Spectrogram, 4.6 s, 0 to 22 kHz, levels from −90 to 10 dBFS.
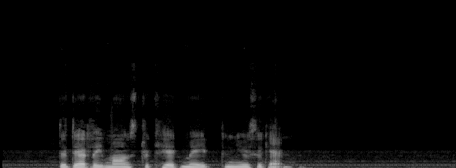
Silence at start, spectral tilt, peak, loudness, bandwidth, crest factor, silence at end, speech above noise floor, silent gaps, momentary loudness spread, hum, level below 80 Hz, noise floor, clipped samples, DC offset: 0.6 s; -9.5 dB/octave; -6 dBFS; -24 LUFS; 9.6 kHz; 20 dB; 1.65 s; 40 dB; none; 8 LU; none; -56 dBFS; -63 dBFS; under 0.1%; under 0.1%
